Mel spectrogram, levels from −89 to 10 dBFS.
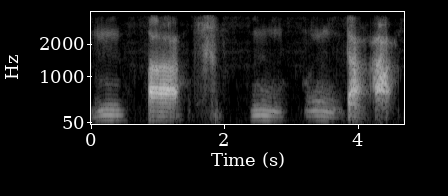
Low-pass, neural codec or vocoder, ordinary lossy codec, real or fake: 3.6 kHz; codec, 24 kHz, 3 kbps, HILCodec; none; fake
